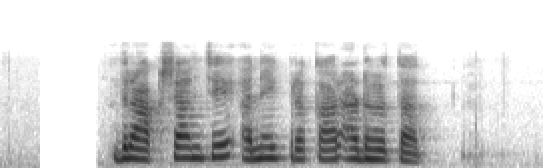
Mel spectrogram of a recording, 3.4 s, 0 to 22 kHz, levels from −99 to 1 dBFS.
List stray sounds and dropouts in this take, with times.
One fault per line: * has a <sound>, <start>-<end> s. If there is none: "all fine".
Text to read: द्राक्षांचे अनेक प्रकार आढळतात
all fine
